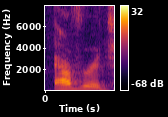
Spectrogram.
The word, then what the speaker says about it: average: So average out, it's pretty much only two syllables.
